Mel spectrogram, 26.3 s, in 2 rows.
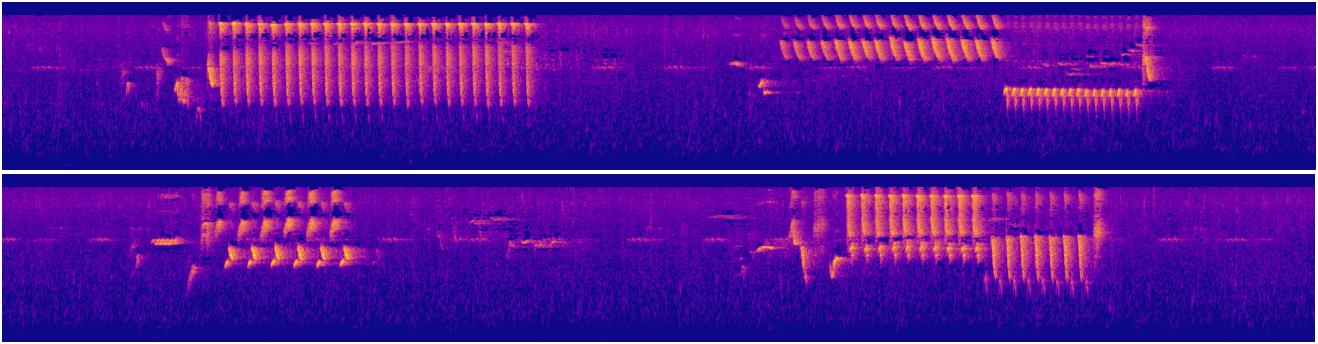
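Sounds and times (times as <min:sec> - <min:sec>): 
nightingale song: 0:01.2 - 0:05.4, 0:07.3 - 0:11.7, 0:14.4 - 0:18.8, 0:20.2 - 0:24.2.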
